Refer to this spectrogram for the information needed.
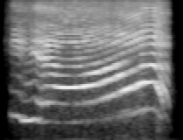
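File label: Vox Casting, Korean; Kara; kingsraid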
